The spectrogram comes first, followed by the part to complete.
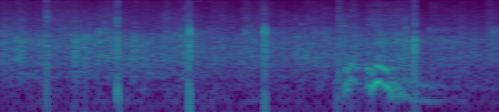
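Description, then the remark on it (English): A church audience applauding to celebrate parking spaces provided across the street from the church, a dense steady wash of many hands clapping with a few sharper individual claps standing out, while a voice briefly calls out near the end. “Maybe just as a little act of worship this week, every time you find a parking spot, just start clapping again.”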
